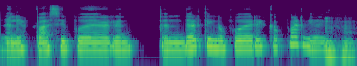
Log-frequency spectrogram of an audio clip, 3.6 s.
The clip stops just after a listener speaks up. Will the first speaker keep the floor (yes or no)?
no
